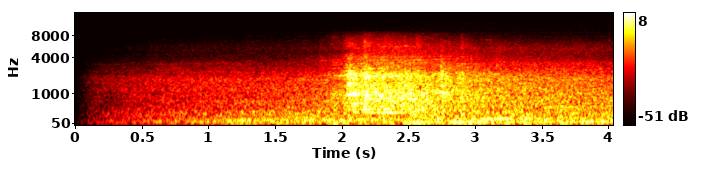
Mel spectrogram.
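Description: Low outdoor urban rumble fading in from silence, with a louder rushing hiss for about a second halfway through.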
